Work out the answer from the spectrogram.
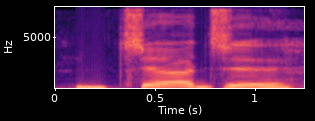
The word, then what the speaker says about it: judge: जज, JUDGE, ठीक है, डी के बाद GE आया तो इसलिए जज नहीं जज, डी को नहीं पढ़ा, जज, ठीक है।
